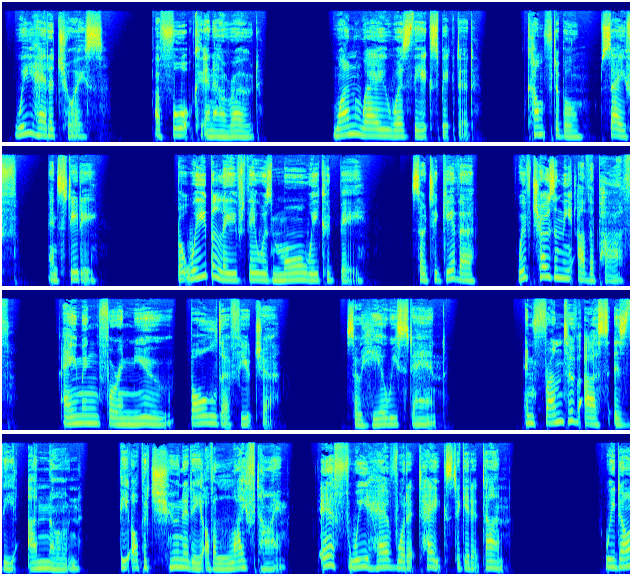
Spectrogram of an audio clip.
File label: Countdown, en-GB; Choose To Believe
